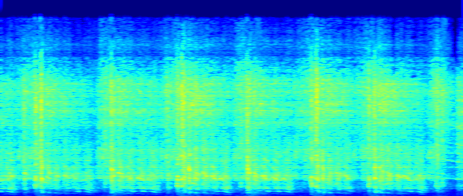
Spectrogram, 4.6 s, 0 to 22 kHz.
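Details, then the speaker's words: 1965 Chrysler Imperial LeBaron, Edelbrock carb, fuel line disconnected: ragged, uneven firing in loud bursts, never settling to steady idle, running on leftover fuel; flooded engine, carb needs rebuilding. "it's flooded um i disconnected the fuel so whatever fuels in there is just whatever's left over from it being flooded"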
